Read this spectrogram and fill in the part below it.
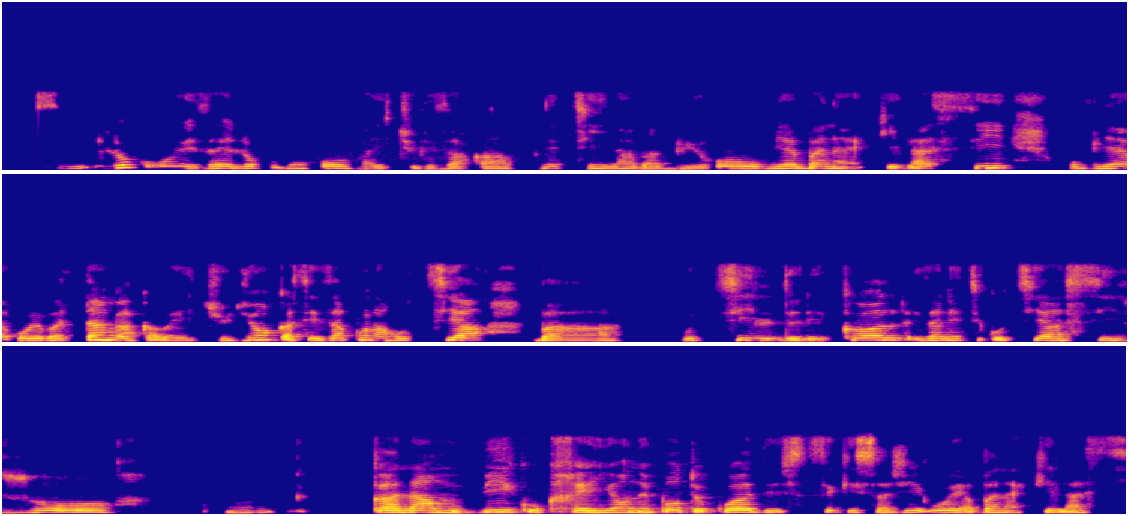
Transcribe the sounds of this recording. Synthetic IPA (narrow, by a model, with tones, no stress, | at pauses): ka˨si˨e˨lɔ˦kɔ˨o˦jo˦˨e˨za˦e˨lɔ˦kɔ˨mɔ˦kɔ˦ba˨e˨ty˨di˨za˨ka˨ne˦tʰi˦na˨ba˨by˨ʁo˦u˦bjɛ̃˦ba˦na˨ja˨ke˨la˦si˦u˦bjɛ̃˦ʔo˦jo˦ba˨ta˦ŋɡa˨ka̰˨ba˨e˨ty˨djɑ̃˦ka˨si˨e˨za˦po˦na˨ko˨ti˦a˦ba˨ | o˨ti˦lde˨le˨kɔ˦le˨za˦ne˦ti˦ko̰˨ti˦a˦si˨zo˦ | ka˨la˦mu˨bi˦ku˨kʁe˨jɑ̃˦nɛ̃˨pɔ˦ʁtə˨kwa˦dsə˦ki˨sa˨ʒi˦o˦jo˦ja̰˨ba˦na˨a˨ke˨lʔa̰˦si̥˦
